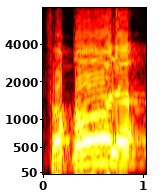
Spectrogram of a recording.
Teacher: फ़क़ाल क़ाफ को पुर पढ़ेंगे। क़ाफ हुरूफ़ मुस्तालिया में से हुरूफ़ मुस्तालिया 7 हैं जिनका मजमुआ खुस्सा ज़ग़्तिन क़िज़ है जो हमेशा हर हाल में पुर पढ़े जाते हैं।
